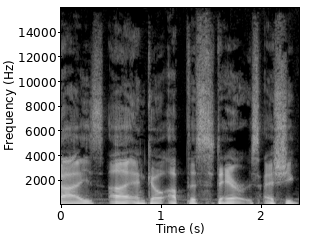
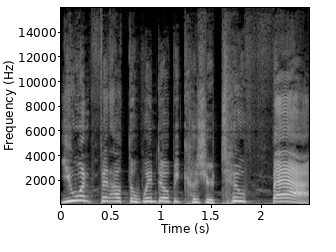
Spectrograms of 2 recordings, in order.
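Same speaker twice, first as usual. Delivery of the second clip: very high, shrill, screaming, taunting tone. Voicing a character grabbed by a player, screaming an insult: screaming insult. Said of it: "She screams as you grab her, and she says".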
